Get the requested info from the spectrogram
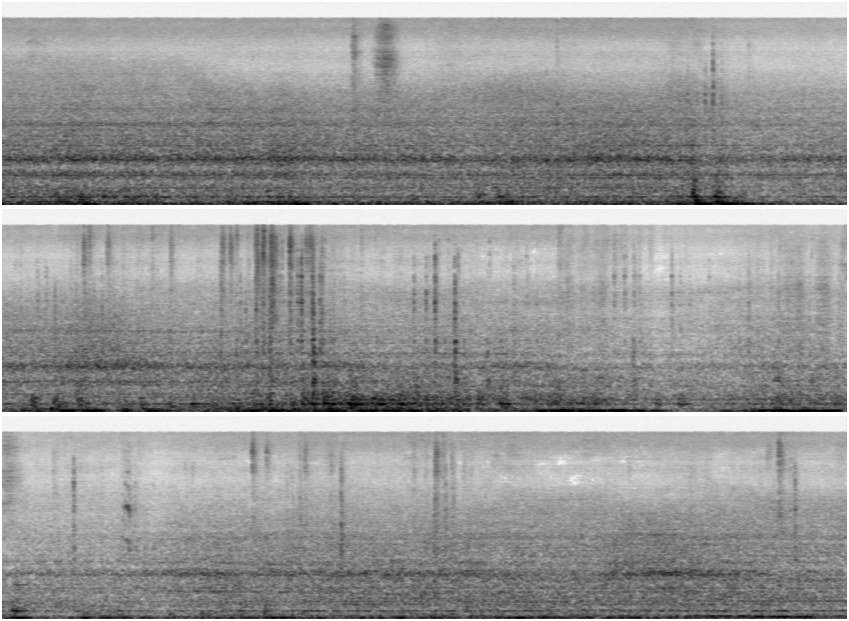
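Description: Narrow-gauge electric train heard from inside the driver's cab while running: a steady rumble of wheels on rail that swells and eases, under a motor hum of a few steady tones, with scattered clicks and knocks, a cluster of them about halfway through.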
